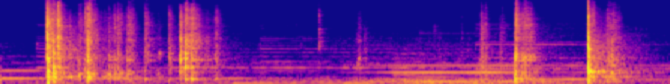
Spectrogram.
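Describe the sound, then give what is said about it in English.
A sledgehammer strikes a metal car grill about four times at uneven intervals, swung by a man standing on the car's hood in a driveway to dent the grill back into place; each loud clang leaves a ringing metallic hum that lingers between blows. No one speaks. “I looked out into the driveway, and there's my dad standing on top of the hood of the car with a sledgehammer trying to dent the grill of the car back into place.”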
